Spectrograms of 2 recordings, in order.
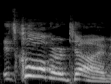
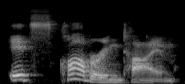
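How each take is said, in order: First: It is said forcefully, with a cool punch. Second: It is said flatly, without any punch. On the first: The speaker calls it right. "he would have pronounced it just like Ben does" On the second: The speaker calls it wrong. "he doesn't even say it in like a cool way. Like he just goes"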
